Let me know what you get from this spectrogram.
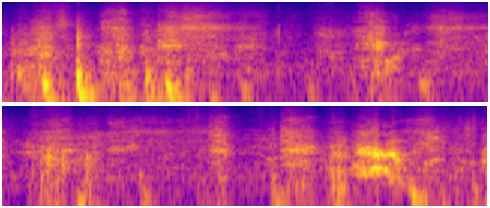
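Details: Bubba, a two-year-old American Bulldog, and Ruby, a five-month-old Dogue de Bordeaux, playing together: rough, breathy panting bursts come roughly every half second to second, mixed with scuffling and soft thumps of play.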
